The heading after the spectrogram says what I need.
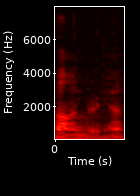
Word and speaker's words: Andrea: And I'm Andrea. Andrea. this is Andrea. Andrea or Andrea? I haven't known you for years. It's Andrea. I have been mispronouncing my good friend Andrea's name for 3 years.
